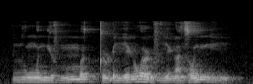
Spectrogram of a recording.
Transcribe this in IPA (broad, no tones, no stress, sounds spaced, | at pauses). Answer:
ʎ u ŋ o nʲ ɵː v mː ɵ tː u ɳ ɽ iː ɳ w ɵː ɳ v iː ɳ ã z o nʲ ŋ iː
